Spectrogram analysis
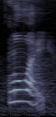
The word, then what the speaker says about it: กล้วย: Banana, with pronoun falling tone. Gluay. This is a lot word, huh? Gluay, and you repeat two times.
